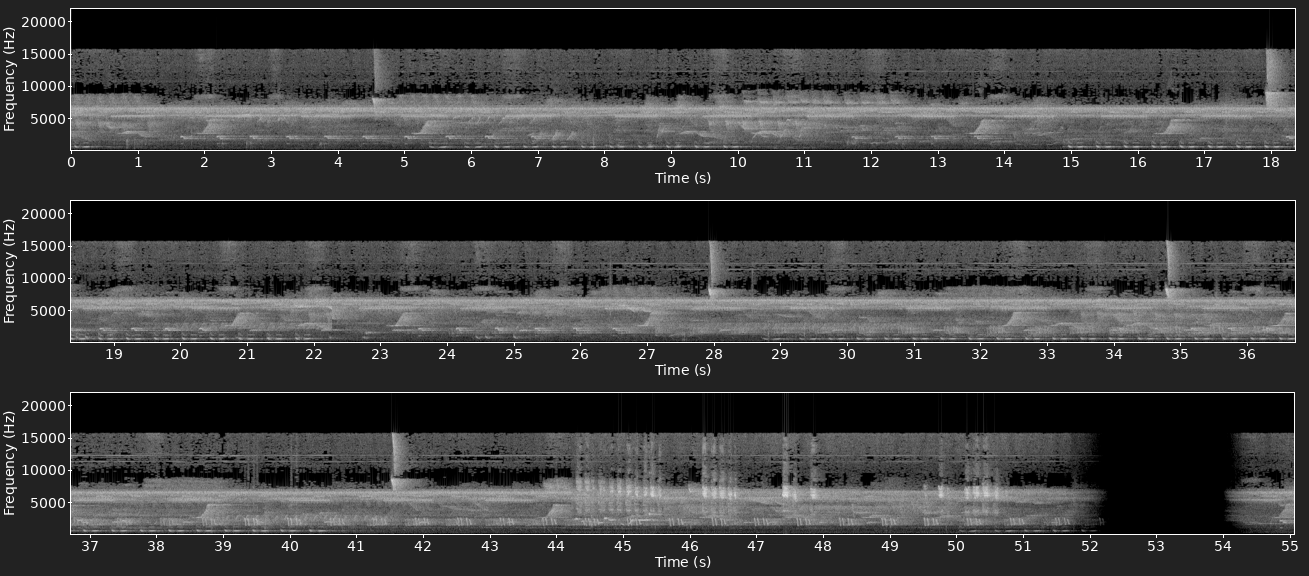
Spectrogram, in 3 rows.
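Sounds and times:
insects droning: 0.0 - 52.2, 54.1 - 55.0.

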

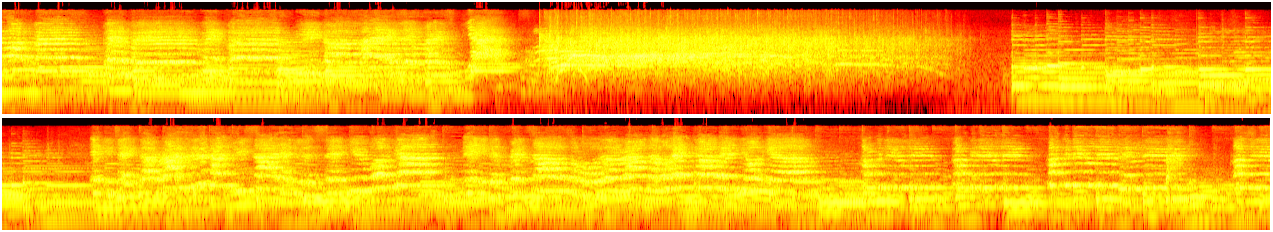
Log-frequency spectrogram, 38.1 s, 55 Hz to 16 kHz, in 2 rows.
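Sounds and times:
children's choir singing: 0.0 - 8.0, 20.4 - 31.4, 32.0 - 36.9, 37.5 - 38.0
instrumental accompaniment: 14.6 - 38.0.

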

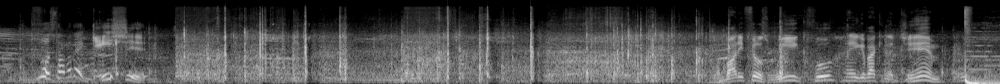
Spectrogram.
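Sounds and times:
skateboard wheels rolling on concrete: 0.0 - 10.0
skateboard clacks: 0.2 - 9.6.

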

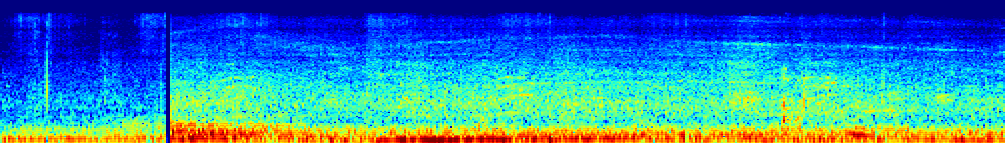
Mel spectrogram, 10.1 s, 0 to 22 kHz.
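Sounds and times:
motor vehicle engine rumble: 0.0 - 10.0
outdoor background noise: 0.0 - 10.0.

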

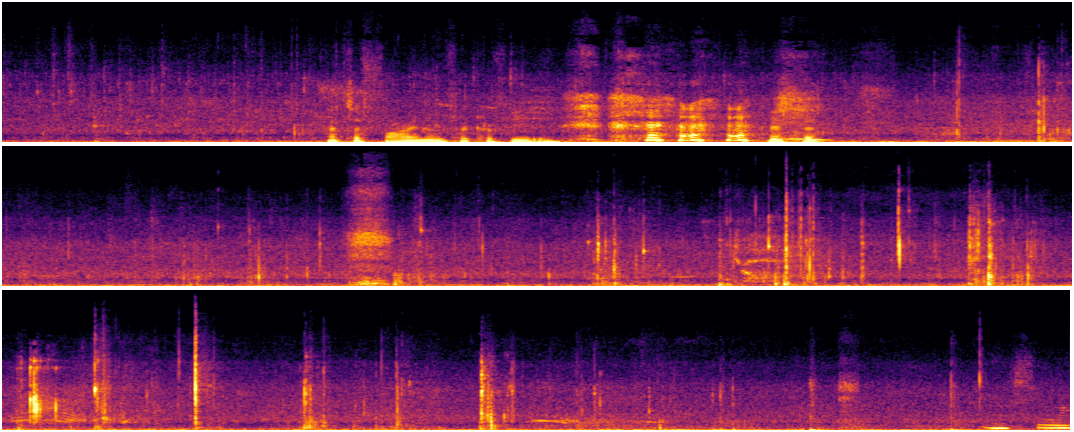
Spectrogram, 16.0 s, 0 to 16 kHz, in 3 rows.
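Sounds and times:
footsteps on loose stones: 4.6 - 14.9
stones clicking together: 6.7 - 14.1.

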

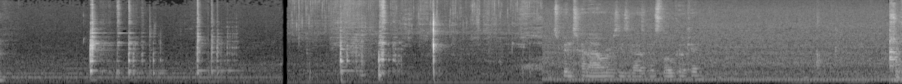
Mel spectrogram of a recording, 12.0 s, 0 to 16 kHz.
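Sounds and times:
pot and lid clinking: 1.1 - 3.4, 4.5 - 5.4.

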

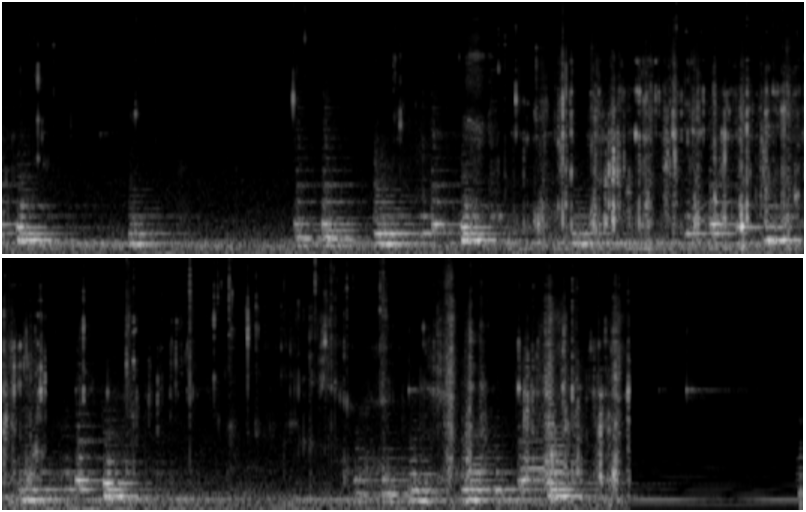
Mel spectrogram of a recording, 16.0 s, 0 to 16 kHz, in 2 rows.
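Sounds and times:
wet chewing and mouth sounds: 0.0 - 1.6, 3.8 - 14.4
background music: 0.0 - 16.0
mouth clicks and smacks: 3.9 - 14.4.

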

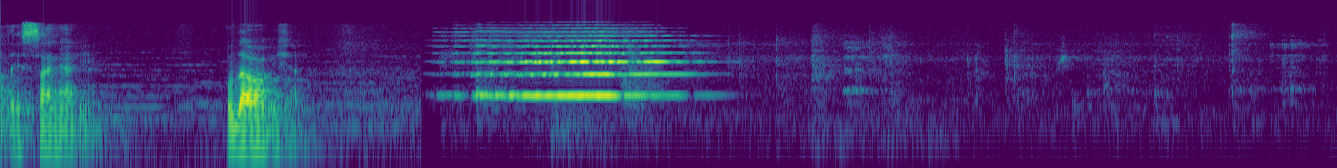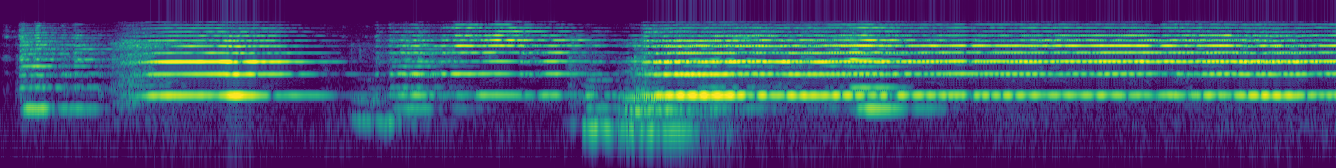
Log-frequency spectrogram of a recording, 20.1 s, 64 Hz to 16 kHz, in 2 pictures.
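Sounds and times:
two violins playing folk tune: 3.2 - 5.5, 10.1 - 20.0.

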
